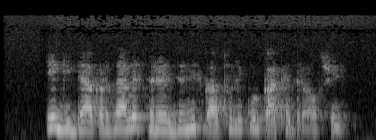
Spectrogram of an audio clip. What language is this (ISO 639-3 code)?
kat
